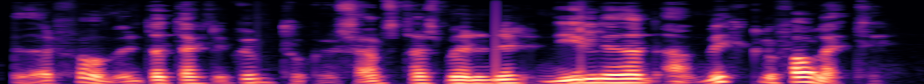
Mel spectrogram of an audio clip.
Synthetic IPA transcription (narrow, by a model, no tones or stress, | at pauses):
ðœɾ̥fawʏmʏnt̪ant̪ʰajkniŋkʏmt̪ʰoːkʏsamst̪ansmɛnːʏnːɪɾniːlɪðana̰vmɪhklʏfaːwla̰jt̪ʰɪ̥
